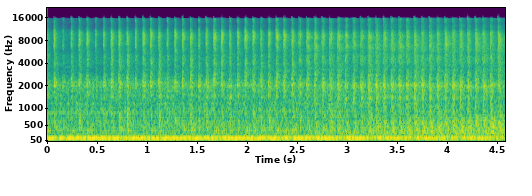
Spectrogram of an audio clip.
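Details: Loud, rough hammering at about three blows a second throughout the spin of a Sharp automatic washing machine's very noisy spin dryer; the tub assembly is defective and bangs as it spins.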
